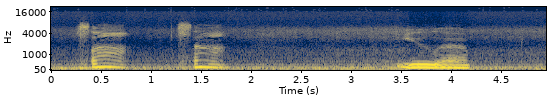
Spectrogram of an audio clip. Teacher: Then you have the hard TS. It has a glottal after the S, and it has a clicky sound. Sa, sa. When you say the hard TS, your teeth are clenched together.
